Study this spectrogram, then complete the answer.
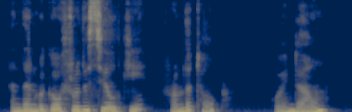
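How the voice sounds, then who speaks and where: A woman speaks with a dark, mellow tone and lively intonation. Her voice is somewhat breathy. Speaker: beadwork designer and tutorial maker. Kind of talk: tutorial. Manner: slow.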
